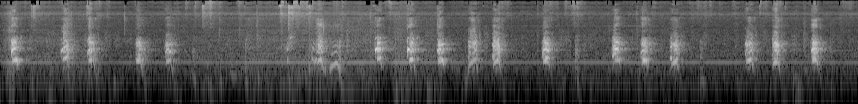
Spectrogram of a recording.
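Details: German Shepherd, angry and barking at a running vacuum cleaner indoors; loud, sharp barks in quick bursts of two or three, about twenty in all, over a steady motor hum.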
